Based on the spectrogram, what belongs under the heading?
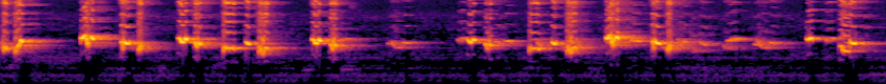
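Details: Sooty-headed bulbul sings as a lure for other bulbuls: lively, continuous chatter of liquid, falling whistled notes grouped in short bursts, with one brief pause midway and a soft hum in the background.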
